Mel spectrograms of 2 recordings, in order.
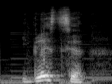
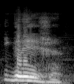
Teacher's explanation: O encontro consonantal que você vê em iglis e em iglesia foi transformado em igreja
